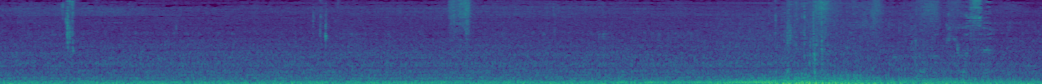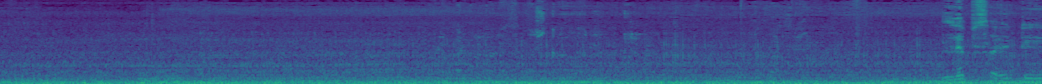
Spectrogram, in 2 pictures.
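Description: Steady low rumble of a car driving, heard from inside the cabin, swelling louder for a couple of seconds about eight seconds in.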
